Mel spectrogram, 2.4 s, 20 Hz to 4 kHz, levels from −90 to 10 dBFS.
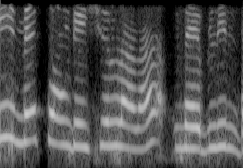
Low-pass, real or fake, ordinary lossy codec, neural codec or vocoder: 3.6 kHz; real; none; none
